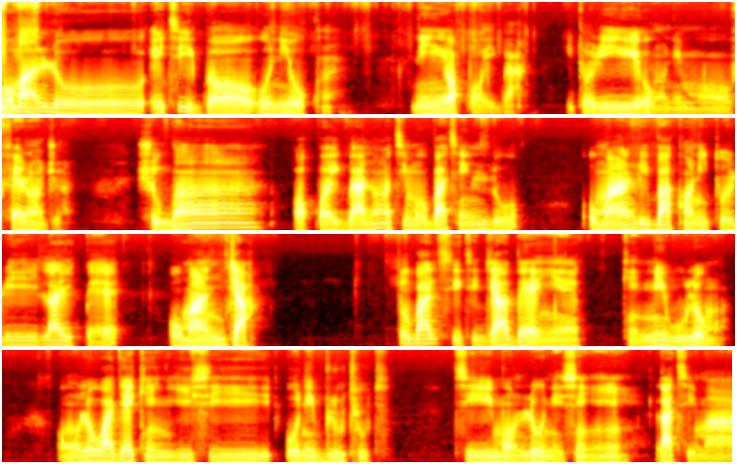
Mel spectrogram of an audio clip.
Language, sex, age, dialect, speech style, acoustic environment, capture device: Yoruba, male, 35-44, Nigeria - Lagos Yoruba, happy; excited; focused, construction; silence; appliances, mobile / Linux / Chrome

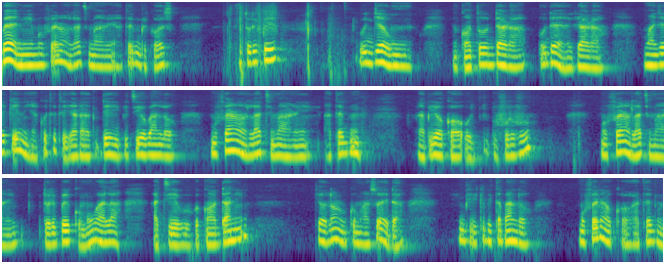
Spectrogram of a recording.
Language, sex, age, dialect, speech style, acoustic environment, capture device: Yoruba, male, 25-34, Nigeria - Ibadan, excited; relaxed; focused, silence, mobile / Linux / Chrome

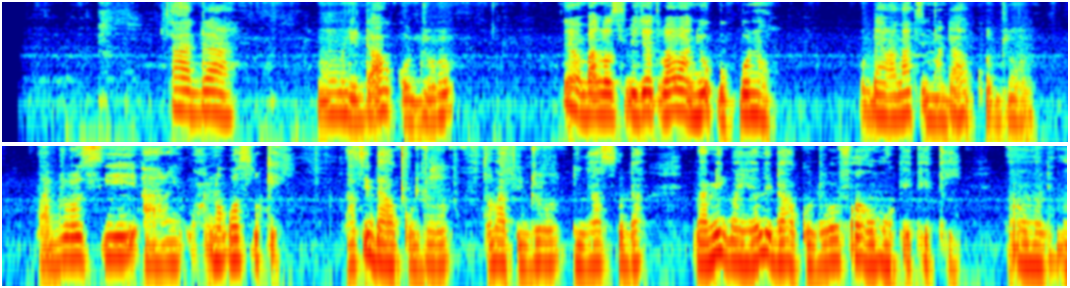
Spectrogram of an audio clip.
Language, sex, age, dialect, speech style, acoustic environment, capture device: Yoruba, female, 45-54, Nigeria - Lagos Yoruba, relaxed, nature, mobile / Linux / Chrome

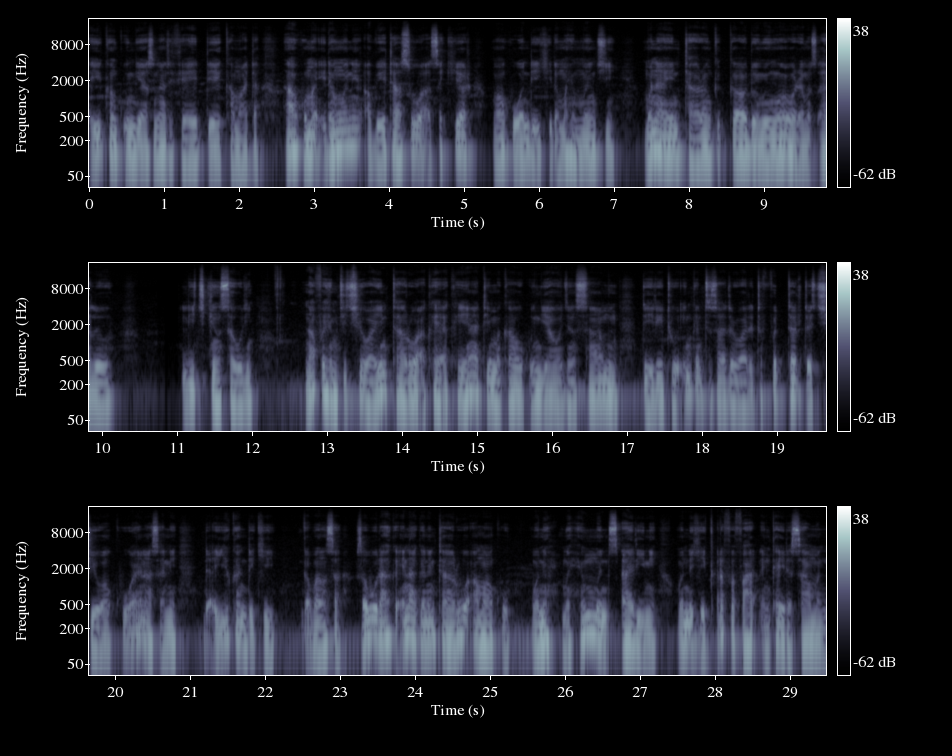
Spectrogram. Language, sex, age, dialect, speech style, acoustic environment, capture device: Hausa, male, 25-34, Nigeria - Nigerian Standard, excited; focused, nature; appliances, mobile / Linux / Chrome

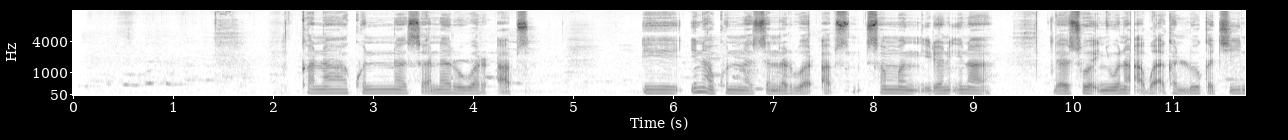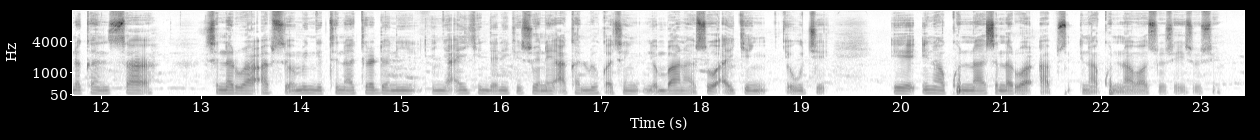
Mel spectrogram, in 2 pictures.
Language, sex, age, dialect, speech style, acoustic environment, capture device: Hausa, male, 18-24, Nigeria - Katsina, happy, people talking, mobile / Linux / Chrome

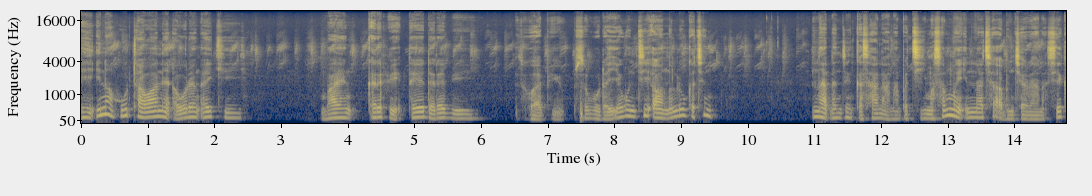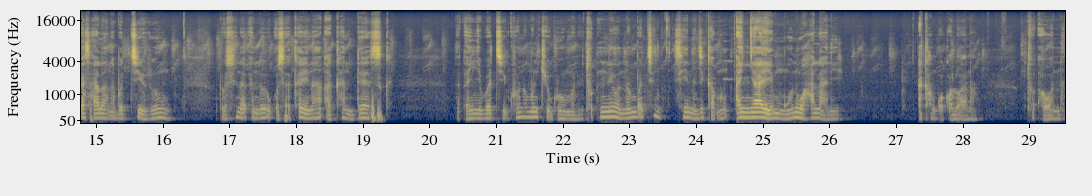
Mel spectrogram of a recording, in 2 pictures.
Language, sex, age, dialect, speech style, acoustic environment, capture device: Hausa, male, 25-34, Nigeria - Kano, happy, nature, mobile / Linux / Chrome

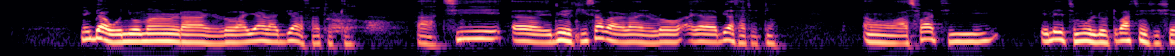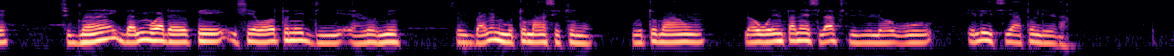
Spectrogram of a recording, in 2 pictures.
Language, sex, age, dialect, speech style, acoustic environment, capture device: Yoruba, male, 25-34, Nigeria - Lagos Yoruba, happy; relaxed; focused; excited, silence; nature, mobile / Linux / Chrome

